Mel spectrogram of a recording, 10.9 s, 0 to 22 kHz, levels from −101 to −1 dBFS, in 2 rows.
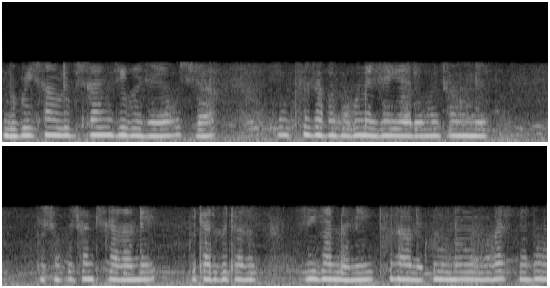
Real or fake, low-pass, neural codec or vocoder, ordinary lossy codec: fake; 3.6 kHz; codec, 44.1 kHz, 3.4 kbps, Pupu-Codec; none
